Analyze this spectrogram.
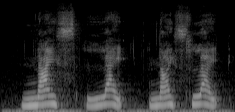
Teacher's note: the diphthong I, which in MLE is much more forward in the mouth. Rather than I, they'd say I.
